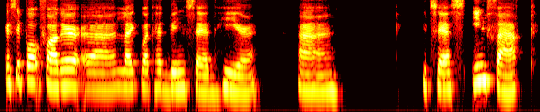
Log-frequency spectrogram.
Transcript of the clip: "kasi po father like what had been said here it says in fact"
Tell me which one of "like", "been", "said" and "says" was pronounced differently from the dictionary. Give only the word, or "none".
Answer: says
